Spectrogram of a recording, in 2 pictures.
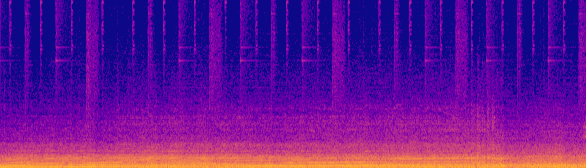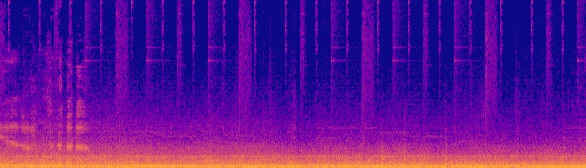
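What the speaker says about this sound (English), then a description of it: "So in second gear currently, so I will go to third gear, log, and floor." A Ford Focus RS accelerating hard at full throttle in third gear, its engine note climbing steadily and loudly for many seconds, with a brief dip at a shift and a whine riding on top.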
